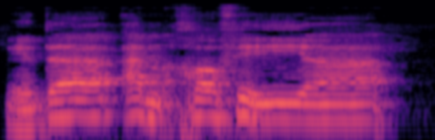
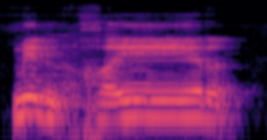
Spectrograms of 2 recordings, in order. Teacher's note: wajib dibaca idhar. Harus jelas, tidak boleh berdengung.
